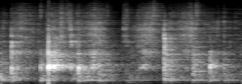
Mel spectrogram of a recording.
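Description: Toor dal being dry roasted in a pan, stirred with a utensil that scrapes and clinks against the metal in short, close bursts, with a faint rustle of lentils between strokes.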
